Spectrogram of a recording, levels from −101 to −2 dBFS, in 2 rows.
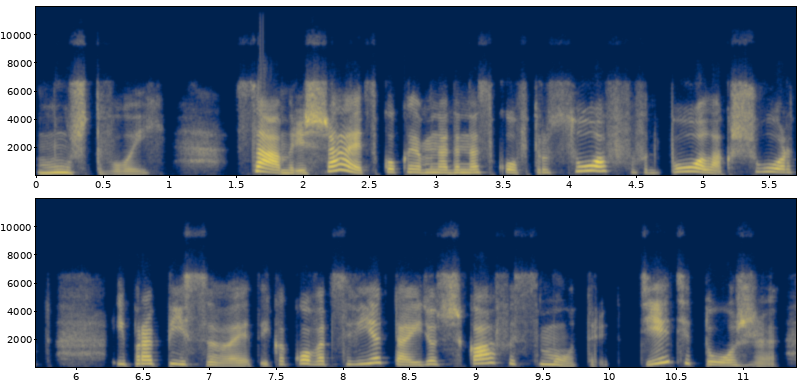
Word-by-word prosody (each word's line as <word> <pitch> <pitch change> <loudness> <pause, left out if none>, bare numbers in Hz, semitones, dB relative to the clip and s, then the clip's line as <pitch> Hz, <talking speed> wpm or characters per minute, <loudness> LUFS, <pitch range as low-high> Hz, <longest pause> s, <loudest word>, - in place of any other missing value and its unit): муж 195 +1 -2
твой 150 +1 -12 0.6
сам 195 - +7
решает, 240 - +5
скока 230 0 -4
ему 210 -1 -3
надо 205 0 -2
носков, 205 -1 -5
трусов, 320 +9 +2
ф 200 - -18
футболок, 240 +4 0
шорт, 240 -4 -4 0.5
и 245 - -7
прописывает, 235 - -3
и - - -11
какого 230 +1 -2
цвета, 240 - -3
идет 235 +3 -5
в - - -5
шкаф 300 +2 +1
и 260 - -6
смотрит. 205 - -10 0.2
Дети 315 - 0
тоже. 180 -5 -5
225 Hz, 125 wpm, -22 LUFS, 195-265 Hz, 0.6 s, сам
